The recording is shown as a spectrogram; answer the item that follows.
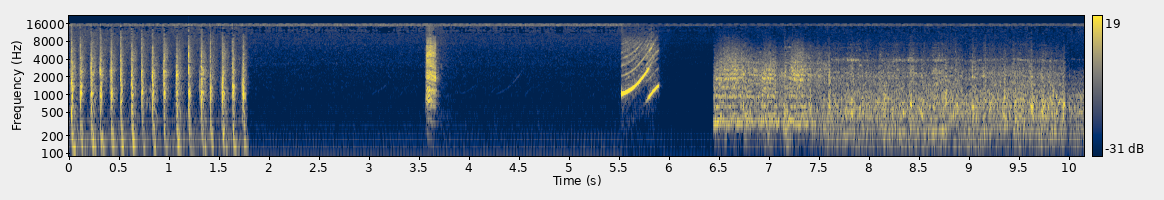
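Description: Cartoon sound effects: a fast run of clicks, about a dozen a second, lasting nearly two seconds, a single click later, then a quick rising whistle, followed from about six and a half seconds in by busy music.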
